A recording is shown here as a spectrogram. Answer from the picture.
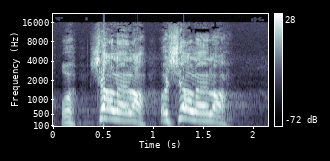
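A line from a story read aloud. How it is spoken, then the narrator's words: Quick reply. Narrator (Chinese): 高升马上答道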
